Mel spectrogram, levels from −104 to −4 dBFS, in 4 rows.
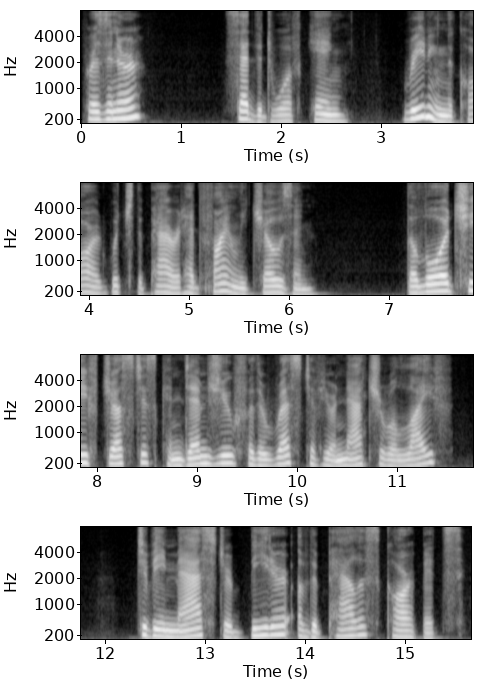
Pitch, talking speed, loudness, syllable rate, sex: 165 Hz, 135 wpm, -19 LUFS, 4.2 syllables/s, female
